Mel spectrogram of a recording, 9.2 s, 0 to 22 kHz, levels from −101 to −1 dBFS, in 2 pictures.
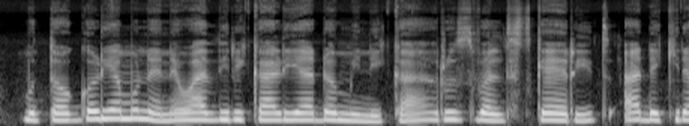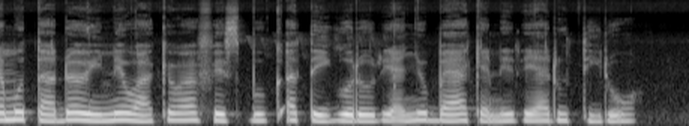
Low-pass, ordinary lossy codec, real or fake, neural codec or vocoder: none; none; real; none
